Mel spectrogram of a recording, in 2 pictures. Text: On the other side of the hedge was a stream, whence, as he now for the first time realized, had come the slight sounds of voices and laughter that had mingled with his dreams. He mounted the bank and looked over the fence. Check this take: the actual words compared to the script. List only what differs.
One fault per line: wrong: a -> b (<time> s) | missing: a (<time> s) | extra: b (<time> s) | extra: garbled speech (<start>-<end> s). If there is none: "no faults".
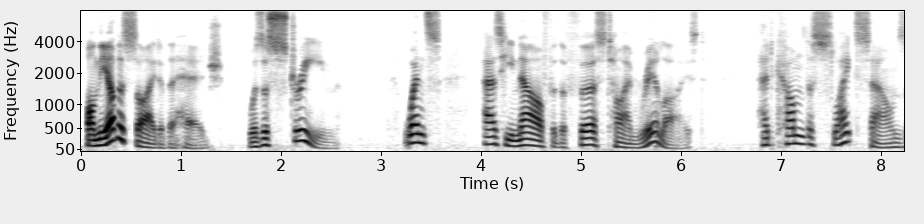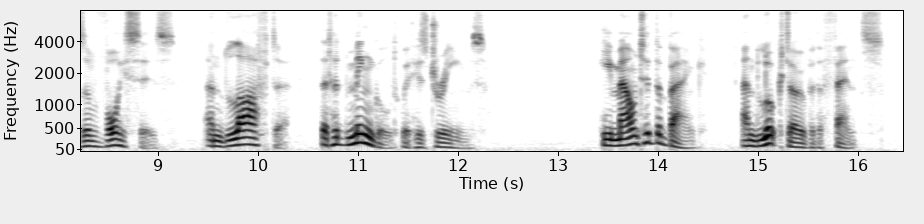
no faults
